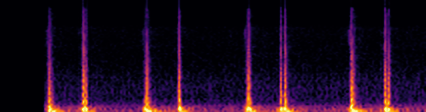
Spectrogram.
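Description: Heartbeat sound effect: a low double thump (lub-dub) repeating steadily about once a second, four beats in all, starting about half a second in, over a faint steady hum.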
